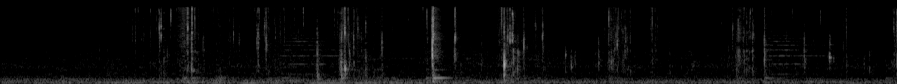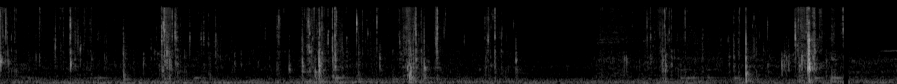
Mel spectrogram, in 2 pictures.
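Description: Clear slime full of air bubbles being pressed and squeezed by hand, giving irregular sharp clicks, pops and squelches, some in quick clusters.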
